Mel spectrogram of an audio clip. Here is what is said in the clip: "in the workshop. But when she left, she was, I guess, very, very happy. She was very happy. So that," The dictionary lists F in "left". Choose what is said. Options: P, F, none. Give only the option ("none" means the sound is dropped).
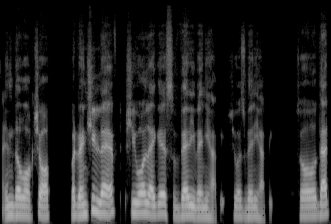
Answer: F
